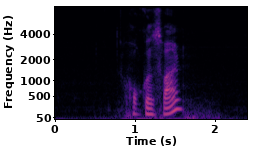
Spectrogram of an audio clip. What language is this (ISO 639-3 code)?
nor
